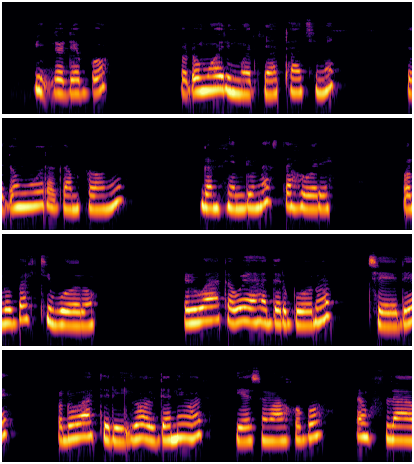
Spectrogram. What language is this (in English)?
Fula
